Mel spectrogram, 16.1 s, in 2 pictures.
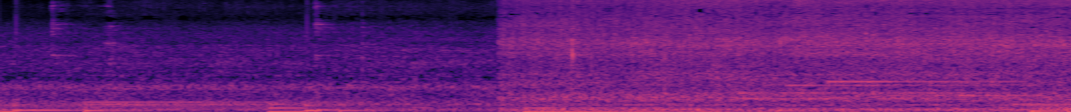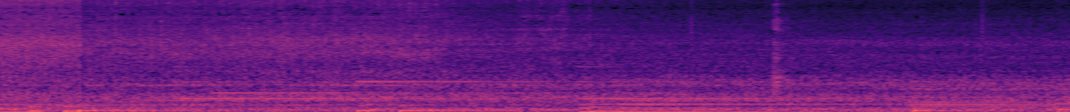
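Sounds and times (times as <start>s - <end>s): curry sizzling in a pot: 3.8s - 12.9s.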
